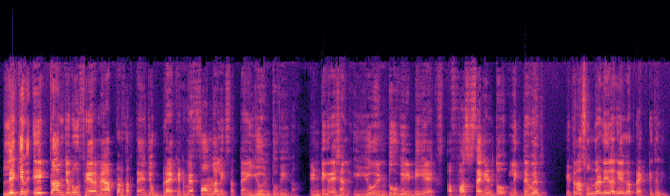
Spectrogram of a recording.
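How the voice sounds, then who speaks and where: A male math teacher giving a classroom lecture, chatty and reassuring, teasing his students and repeating steps slowly. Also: high-pitched.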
